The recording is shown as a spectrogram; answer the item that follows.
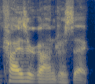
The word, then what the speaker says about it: Kysre Gondrezick: want to um disparage her by pronouncing her name wrong I did not think that was correct so her name is Kaiser gondrazik beautiful girl apparently Uh Kevin Porter came back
